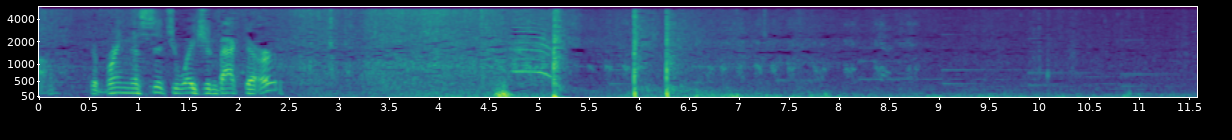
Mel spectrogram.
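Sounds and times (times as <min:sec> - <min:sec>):
pheasant roosters cackling: 0:00.0 - 0:11.5
steady rustling outdoor background: 0:00.0 - 0:11.5
speech: 0:00.5 - 0:03.4
sharp loud cracks: 0:03.8 - 0:06.8.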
